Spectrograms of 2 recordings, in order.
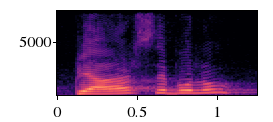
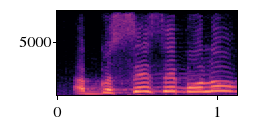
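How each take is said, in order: First: प्यार से बोलो in a sweet, changed voice; loving tone. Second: Mock angry. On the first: Teacher demonstrating a loving tone. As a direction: show how loving speech sounds. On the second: Teacher demonstrating an angry tone. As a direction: act out speaking in anger, pitched way up. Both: Shown as a demonstration.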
